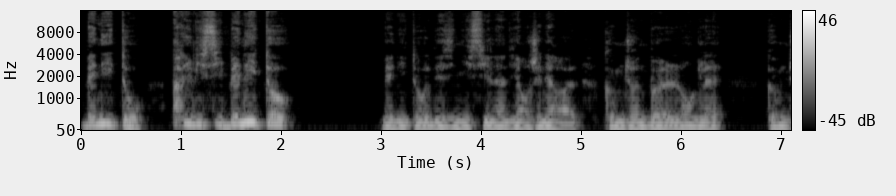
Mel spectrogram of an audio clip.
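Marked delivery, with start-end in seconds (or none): 0.0-2.2 loud, much higher furious call; calling the host in a rage; furious shout. A narrator's reading. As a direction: yell it to wake the whole house. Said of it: "d'une voix furieuse qui met en l'air toute la maison".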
